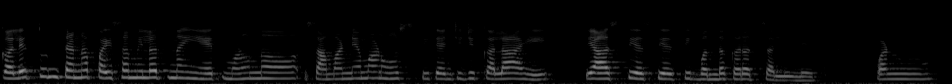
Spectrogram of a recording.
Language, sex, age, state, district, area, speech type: Marathi, female, 30-45, Maharashtra, Raigad, rural, spontaneous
